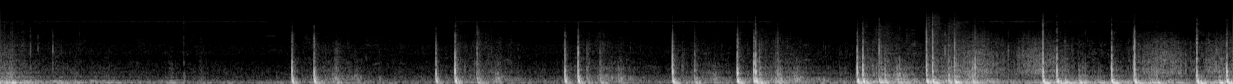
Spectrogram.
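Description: Aerial fireworks shells bursting: single sharp bangs a second or so apart at first, then a dense barrage of rapid bangs from about two-thirds of the way in.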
